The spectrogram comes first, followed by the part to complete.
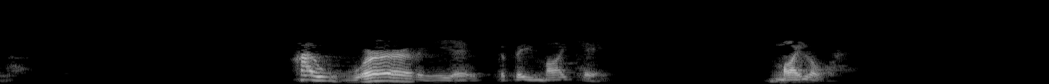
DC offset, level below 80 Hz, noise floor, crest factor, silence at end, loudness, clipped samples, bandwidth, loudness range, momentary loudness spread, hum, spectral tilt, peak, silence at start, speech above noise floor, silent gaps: under 0.1%; -86 dBFS; under -90 dBFS; 22 dB; 2.15 s; -26 LUFS; under 0.1%; 3.2 kHz; 10 LU; 19 LU; none; -11 dB/octave; -8 dBFS; 2.95 s; over 64 dB; 6.45-6.75 s, 6.84-6.98 s, 7.11-7.35 s, 7.44-7.53 s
